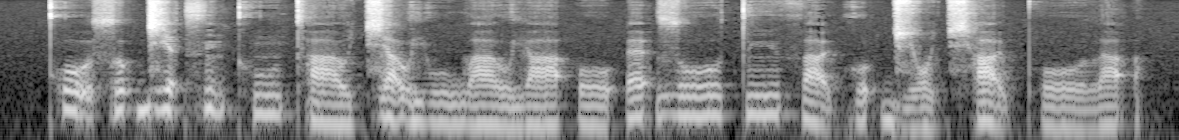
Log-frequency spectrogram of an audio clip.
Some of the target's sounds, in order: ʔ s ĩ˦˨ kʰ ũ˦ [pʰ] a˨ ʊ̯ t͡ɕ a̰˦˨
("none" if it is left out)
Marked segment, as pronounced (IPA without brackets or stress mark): tʰ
